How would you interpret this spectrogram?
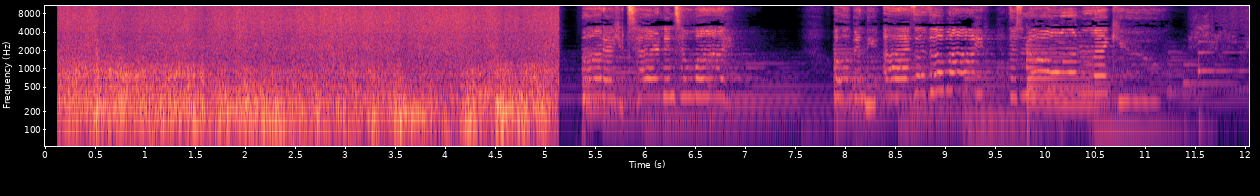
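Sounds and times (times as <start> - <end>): thunder rumbling: 0.1 - 5.2
heavy rain: 0.2 - 5.2.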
